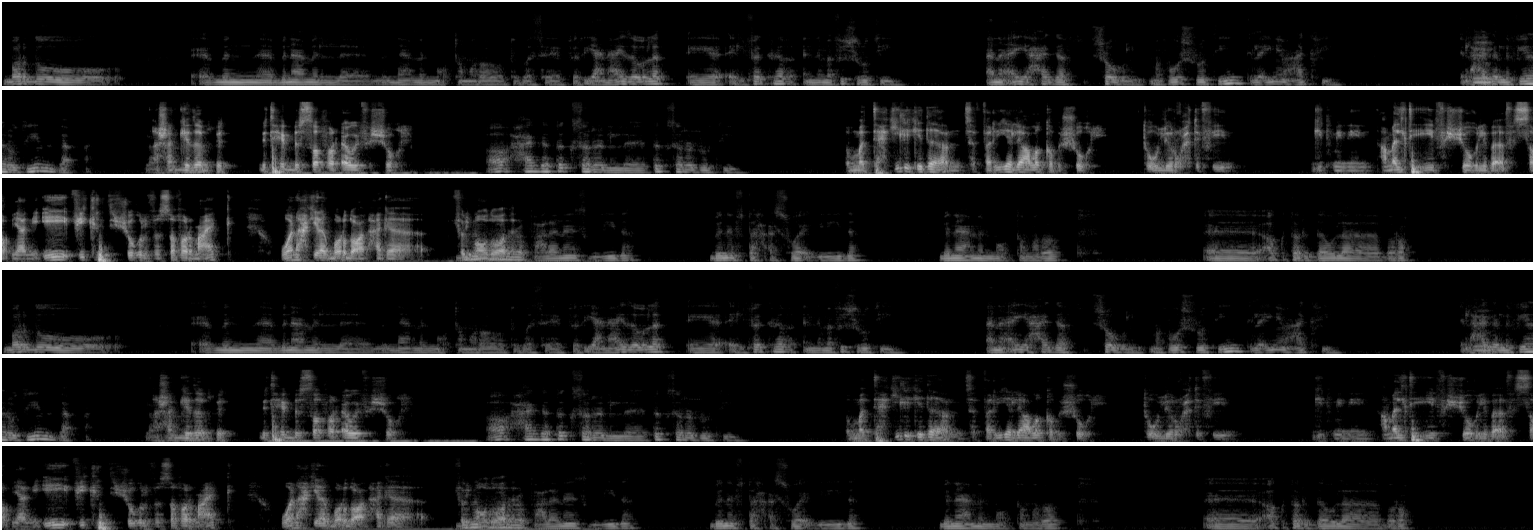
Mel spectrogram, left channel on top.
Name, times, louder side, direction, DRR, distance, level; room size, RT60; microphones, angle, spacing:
voice 1, 0.0-1.1 1.9-9.0 9.8-13.3 14.6-16.0 16.7-17.3 20.2-22.7 35.2-36.9 37.7-39.2 40.0-41.6 42.6-44.7, left 2 dB, 10° left, 0.5 m, -39 dB
voice 2, 16.8-17.5 17.9-19.4 23.7-26.3 26.7-27.6 28.4-32.8 33.1-34.8 35.1-35.7, left 6 dB, 85° left, 0.4 m, -29 dB
2.6 x 2.4 x 2.5 m
head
